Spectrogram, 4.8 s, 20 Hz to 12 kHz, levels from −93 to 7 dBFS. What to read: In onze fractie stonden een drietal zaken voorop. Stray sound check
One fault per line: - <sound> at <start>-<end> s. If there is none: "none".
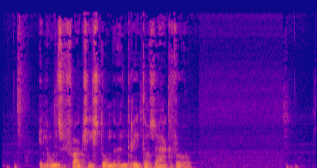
none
